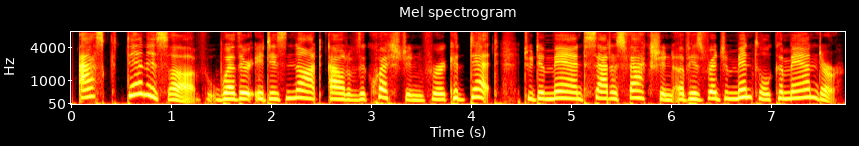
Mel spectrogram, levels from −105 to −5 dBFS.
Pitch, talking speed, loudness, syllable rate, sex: 255 Hz, 155 wpm, -21 LUFS, 5.0 syllables/s, female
